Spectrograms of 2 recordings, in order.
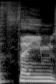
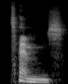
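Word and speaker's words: Thames: it is not the themes or the themes it is the TS so that th is pronounced T TS uh and as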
